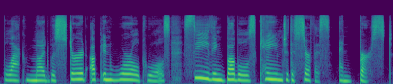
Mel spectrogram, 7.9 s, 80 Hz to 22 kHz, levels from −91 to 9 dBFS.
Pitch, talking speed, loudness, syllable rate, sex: 230 Hz, 115 wpm, -17 LUFS, 3.0 syllables/s, female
